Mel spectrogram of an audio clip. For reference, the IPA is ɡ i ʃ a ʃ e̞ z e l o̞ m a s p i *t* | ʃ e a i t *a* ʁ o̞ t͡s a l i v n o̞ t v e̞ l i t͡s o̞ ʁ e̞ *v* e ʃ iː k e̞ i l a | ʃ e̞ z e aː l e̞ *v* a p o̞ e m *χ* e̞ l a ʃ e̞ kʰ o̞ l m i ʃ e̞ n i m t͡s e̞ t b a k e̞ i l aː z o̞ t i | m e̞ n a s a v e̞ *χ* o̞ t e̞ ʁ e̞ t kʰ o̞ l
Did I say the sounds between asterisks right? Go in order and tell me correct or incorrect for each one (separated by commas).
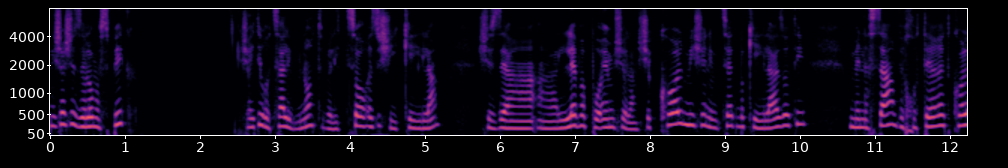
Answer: incorrect, incorrect, incorrect, correct, incorrect, correct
